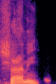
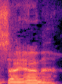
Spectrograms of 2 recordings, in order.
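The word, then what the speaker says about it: Shaiana: Is it Hers is Shiny? No, hers is Shyana. Like, okay. Her name is spelled S H A I A N A. Like Shy Anna.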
